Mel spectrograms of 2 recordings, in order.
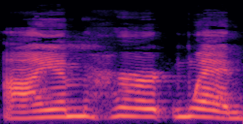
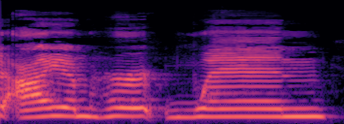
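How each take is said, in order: First: Said in the usual way. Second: Slow, drawn-out sentence starter; slow prompt. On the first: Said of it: "Do you have anything else that you wanna add?". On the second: Shown as a demonstration. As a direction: stretch each word for the class. Teacher slowly repeating sentence starter.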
